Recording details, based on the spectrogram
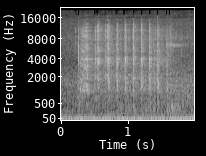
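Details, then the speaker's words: Newly bought used scooter: the starter spins in a quick, even beat of about seven turns a second and the engine never fires. Crank, no start, because the kill switch was on and cutting ignition. "The kill switch was on. Oops. I've since learned don't use the kill switch."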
